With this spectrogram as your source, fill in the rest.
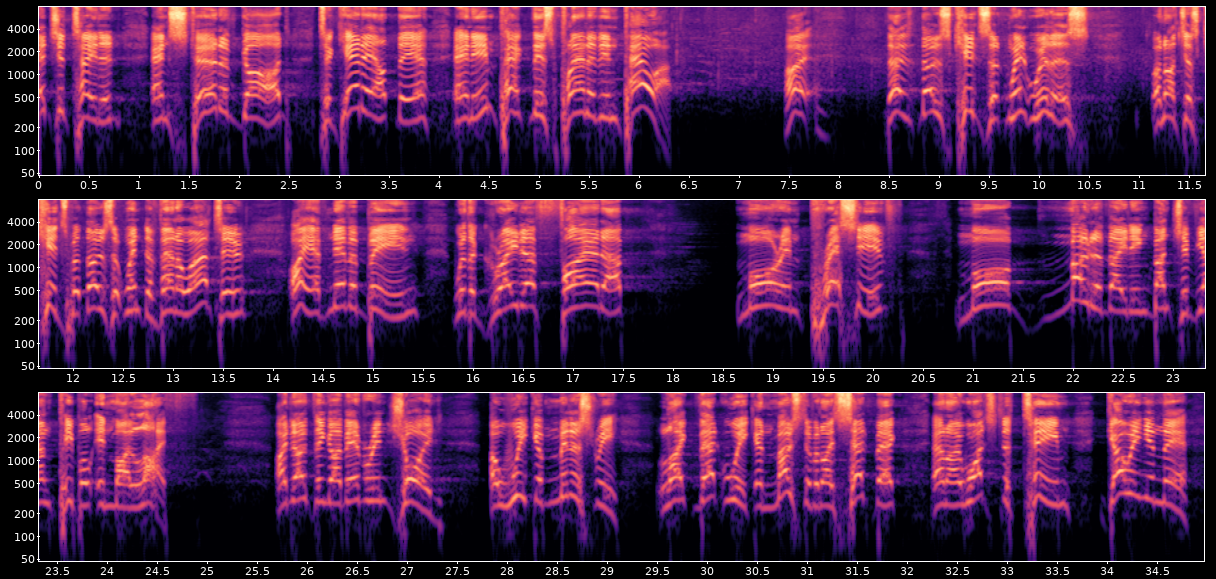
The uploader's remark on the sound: Recorded at Planetshakers Church (Melbourne)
